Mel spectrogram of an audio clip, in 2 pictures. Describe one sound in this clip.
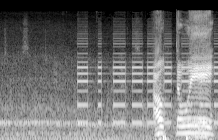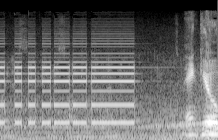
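A reversing alarm beeps rapidly.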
